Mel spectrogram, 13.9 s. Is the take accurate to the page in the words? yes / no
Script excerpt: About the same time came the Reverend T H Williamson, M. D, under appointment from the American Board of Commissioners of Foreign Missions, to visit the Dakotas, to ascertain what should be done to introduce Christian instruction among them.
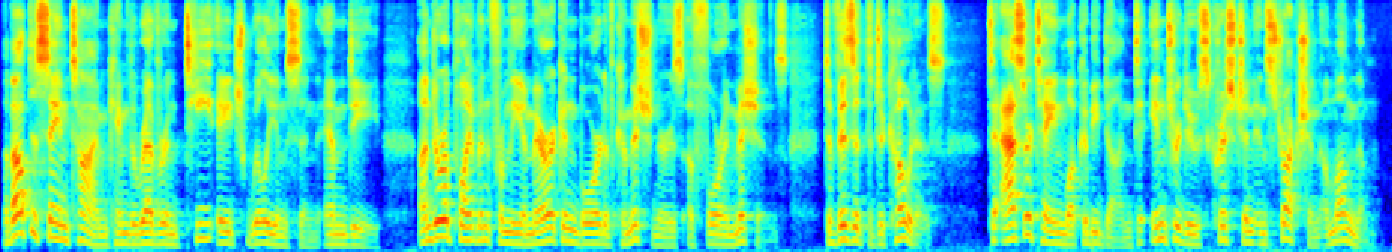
no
